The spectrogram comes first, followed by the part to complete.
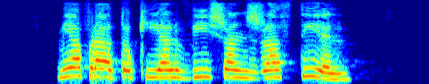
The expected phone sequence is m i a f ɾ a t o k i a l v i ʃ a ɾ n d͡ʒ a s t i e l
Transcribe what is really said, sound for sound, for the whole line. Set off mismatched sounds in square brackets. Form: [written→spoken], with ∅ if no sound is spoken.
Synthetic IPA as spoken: m i a f ɾ a t o k i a l v i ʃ a [ɾ→∅] n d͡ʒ a s t i e l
